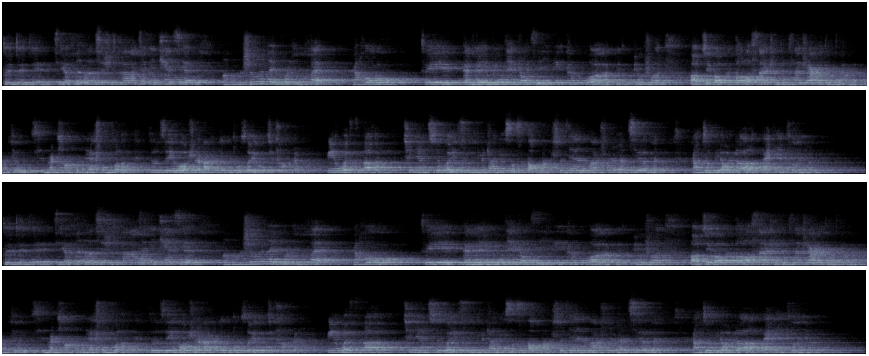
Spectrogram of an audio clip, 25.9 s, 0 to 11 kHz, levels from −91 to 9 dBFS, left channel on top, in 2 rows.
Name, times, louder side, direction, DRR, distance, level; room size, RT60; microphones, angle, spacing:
voice 1, 0.0-2.9 3.3-4.8 5.3-5.9 6.3-14.9 15.2-17.5 17.9-18.7 19.0-22.9 23.3-25.1, equal, 20° left, -3 dB, 2.3 m, -29 dB
15.0 x 7.2 x 9.6 m, 2.7 s
head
